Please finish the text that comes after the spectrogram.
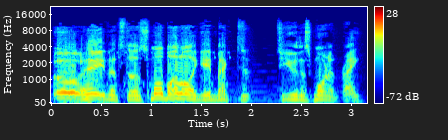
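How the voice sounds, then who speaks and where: A man's voice: fairly high pitch, fast, gravelly, fairly bright tone, faint music behind, voice pushed down. A man voicing a friendly, clumsy male police detective with an eager, folksy manner, in a voiced game playthrough.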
